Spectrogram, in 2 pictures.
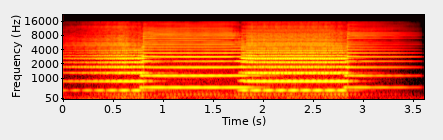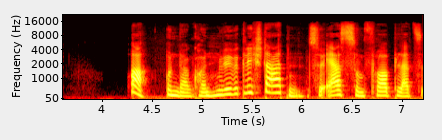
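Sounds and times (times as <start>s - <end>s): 
siren of old ambulance converted into a bus being tested: 0.0s - 3.6s
speech: 4.3s - 7.2s.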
